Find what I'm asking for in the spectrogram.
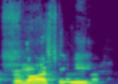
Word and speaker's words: Urvashi: Urvashi. – You did great. – But thank you so much, Urvashi, for joining us.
